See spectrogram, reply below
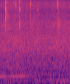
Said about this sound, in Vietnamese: Ngoài trời giờ đang mưa quá chừng luôn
